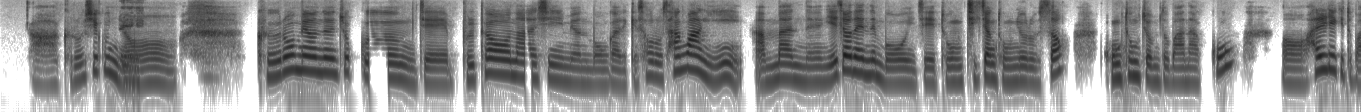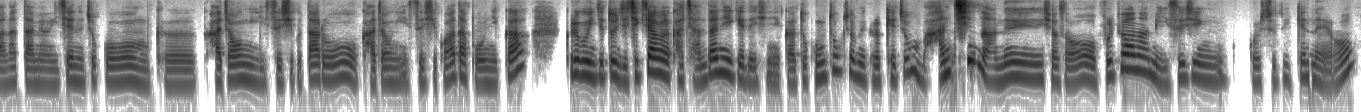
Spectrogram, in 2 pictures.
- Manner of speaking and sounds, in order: other background noise; distorted speech
- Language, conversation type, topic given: Korean, advice, 오랜 친구와 자연스럽게 거리를 두는 좋은 방법이 있을까요?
